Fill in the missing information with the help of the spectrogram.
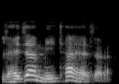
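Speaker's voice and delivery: retold praise, lifted in pitch; quoting an elder poet. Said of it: "Faiz looks at me and he said".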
